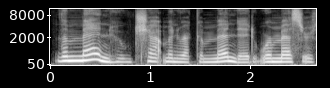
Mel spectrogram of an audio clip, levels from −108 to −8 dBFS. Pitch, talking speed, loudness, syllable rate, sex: 225 Hz, 160 wpm, -14 LUFS, 4.7 syllables/s, female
